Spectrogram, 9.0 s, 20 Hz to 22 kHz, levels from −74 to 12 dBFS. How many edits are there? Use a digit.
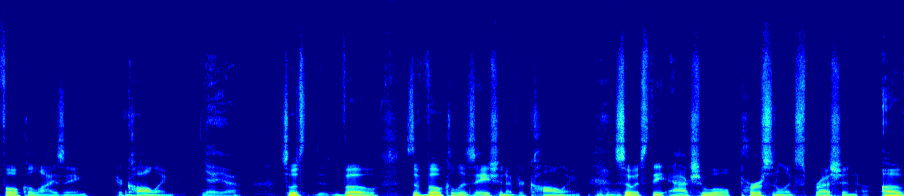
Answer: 1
